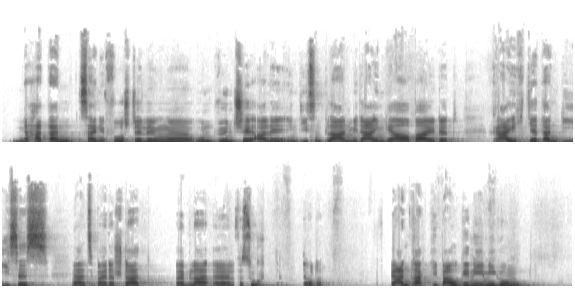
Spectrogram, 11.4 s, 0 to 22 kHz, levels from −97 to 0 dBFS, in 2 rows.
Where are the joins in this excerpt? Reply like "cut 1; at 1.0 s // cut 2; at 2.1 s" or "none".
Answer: cut 1; at 6.4 s // cut 2; at 8.0 s

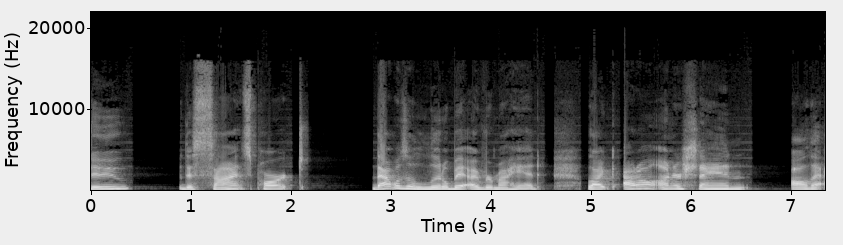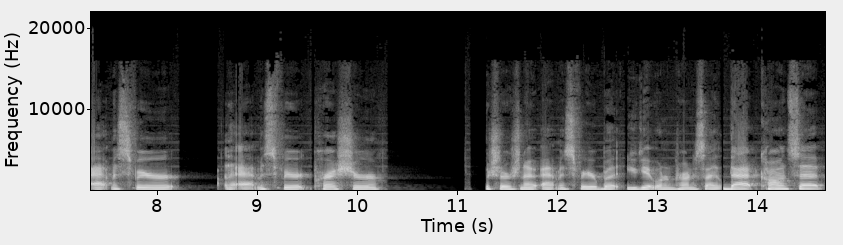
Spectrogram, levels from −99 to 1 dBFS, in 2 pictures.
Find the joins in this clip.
cut 1; at 13.6 s

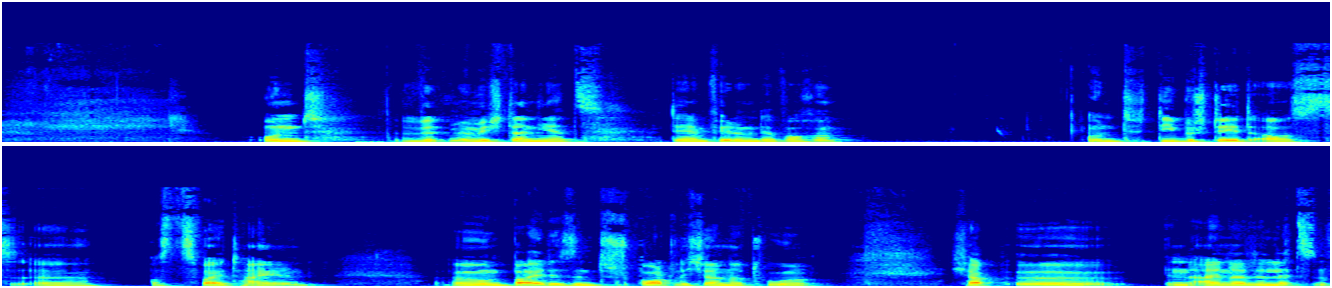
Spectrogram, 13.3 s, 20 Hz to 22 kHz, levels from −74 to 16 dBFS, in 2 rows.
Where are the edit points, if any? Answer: none

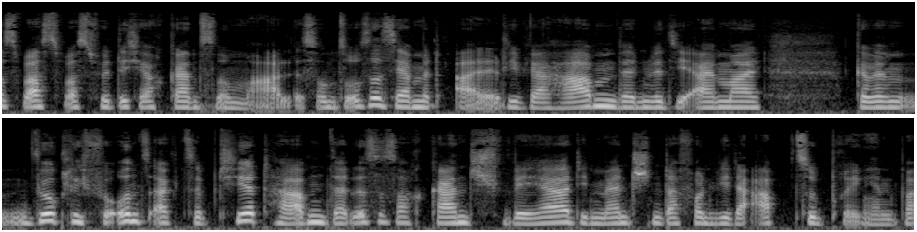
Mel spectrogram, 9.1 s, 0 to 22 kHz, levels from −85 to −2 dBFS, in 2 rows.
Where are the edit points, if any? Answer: cut 1; at 2.5 s

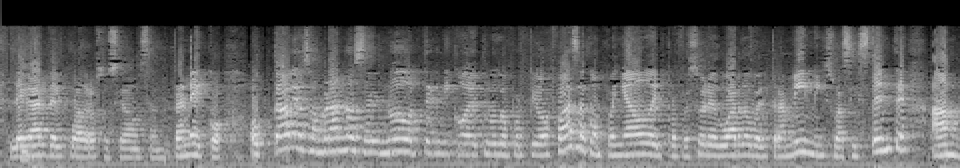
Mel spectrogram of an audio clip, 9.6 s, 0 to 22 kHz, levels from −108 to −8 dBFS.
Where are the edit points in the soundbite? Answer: none

